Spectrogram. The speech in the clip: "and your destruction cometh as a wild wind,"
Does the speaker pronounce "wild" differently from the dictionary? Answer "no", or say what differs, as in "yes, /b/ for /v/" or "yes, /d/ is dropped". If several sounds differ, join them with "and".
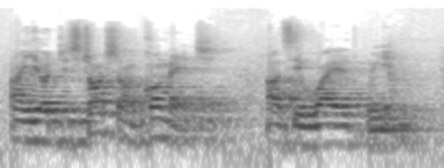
no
